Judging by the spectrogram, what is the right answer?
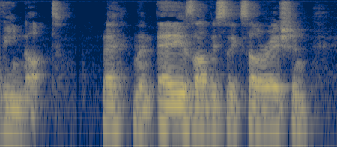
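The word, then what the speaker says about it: v₀: final or initial and that zero you pronounce it v naught all right so you can call it V initial whatever but it's called v naught a is obviously the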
